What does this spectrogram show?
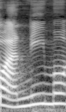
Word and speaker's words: animo: pero en los periódicos y sabemos que es una palabra aguda grave que tiene el acento en la segunda sílaba y es un verbo yo animo a mis estudiantes a que aprendan español y ánimo es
